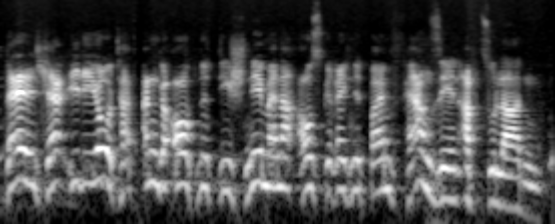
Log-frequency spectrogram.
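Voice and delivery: high, loud angry tirade; enraged boss yelling; furious bellow. A narrator's reading. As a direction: bellow the outraged question down the phone. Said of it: "brüllte er in die Muschel".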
